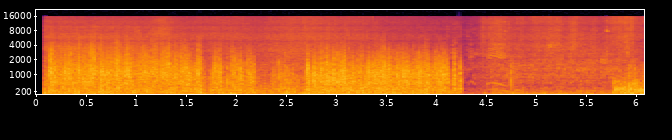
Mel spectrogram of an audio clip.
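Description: Wind buffeting the microphone, with water rushing past a small motor dinghy under way. The noise drops away suddenly about four seconds in and comes back loud just before the end.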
